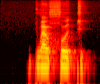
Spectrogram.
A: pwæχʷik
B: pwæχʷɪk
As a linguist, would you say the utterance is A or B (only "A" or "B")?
A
